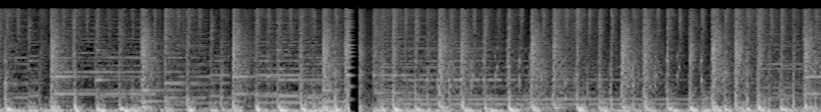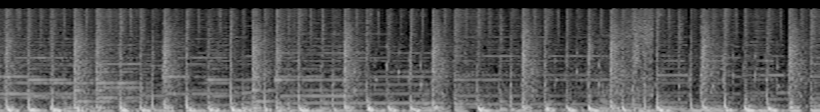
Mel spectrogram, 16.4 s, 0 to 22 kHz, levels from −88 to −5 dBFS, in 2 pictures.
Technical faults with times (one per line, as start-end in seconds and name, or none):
2.66-9.72 doubled audio track
3.49-3.75 call audio freeze
14.88-16.29 jitter buffer speed-up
